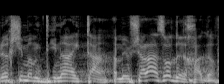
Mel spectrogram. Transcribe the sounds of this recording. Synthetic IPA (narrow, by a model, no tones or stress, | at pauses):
oeʃeimamd̪inaajtaame̞mʃalaːzo̞t̪̚d̪e̞eχaɡa̰v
